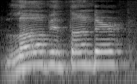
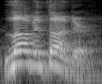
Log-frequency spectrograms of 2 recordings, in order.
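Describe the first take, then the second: First: Slow, disbelieving echo of the title; incredulous repeat. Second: Said in the usual way. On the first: Acted. Podcast host scoffing at the Thor movie title, slow and incredulous. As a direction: drag it out like you can't believe it.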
